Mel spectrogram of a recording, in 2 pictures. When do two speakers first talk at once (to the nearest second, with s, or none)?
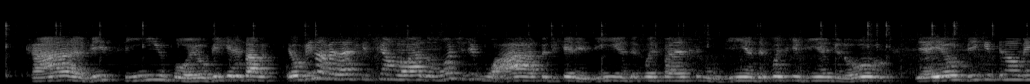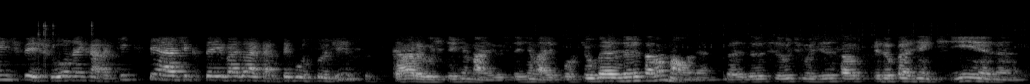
none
